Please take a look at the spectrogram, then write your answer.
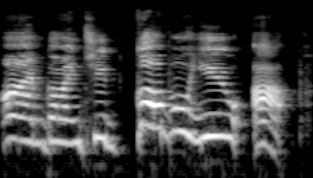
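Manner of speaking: loud, high menacing troll. Acted. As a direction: threaten to gobble them up.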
